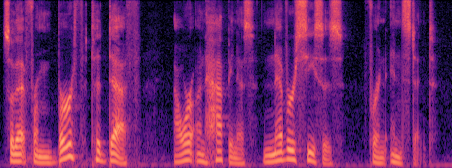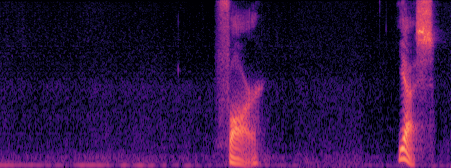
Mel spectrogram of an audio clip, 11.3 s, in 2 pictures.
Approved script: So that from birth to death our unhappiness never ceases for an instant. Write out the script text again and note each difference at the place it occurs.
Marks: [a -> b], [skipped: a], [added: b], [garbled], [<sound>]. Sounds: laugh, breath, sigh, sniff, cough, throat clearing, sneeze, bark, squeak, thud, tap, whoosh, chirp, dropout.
So that from birth to death our unhappiness never ceases for an instant. [added: Far Yes]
